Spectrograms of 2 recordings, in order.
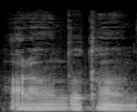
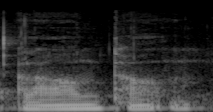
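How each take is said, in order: First: アラウンドタウン with the d kept, louder and fast; unlinked reading. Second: アラウンドタウン said as aroun town; アラウンドタウン without d; dropped d. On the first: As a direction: say アラウンドタウン with a full d. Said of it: "アラウンドタウンじゃなくて". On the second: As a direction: drop the d in アラウンドタウン. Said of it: "アラウンドのDが抜けますね". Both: Shown as a demonstration.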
